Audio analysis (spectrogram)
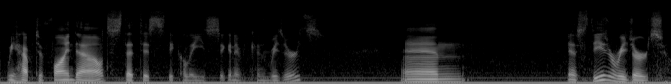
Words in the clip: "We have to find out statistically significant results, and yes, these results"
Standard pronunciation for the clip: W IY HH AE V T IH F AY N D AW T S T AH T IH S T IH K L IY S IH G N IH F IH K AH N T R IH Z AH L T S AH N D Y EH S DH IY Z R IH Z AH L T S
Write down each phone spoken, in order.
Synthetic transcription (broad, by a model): W IY HH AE F T IH F AY N D AW T S T AH T IH S T IH K L IY S IH G N IH F IH K AH N T R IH Z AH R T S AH N Y EH S DH IY Z R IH Z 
